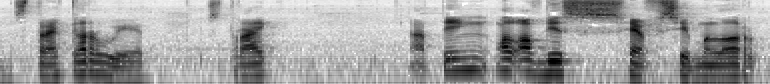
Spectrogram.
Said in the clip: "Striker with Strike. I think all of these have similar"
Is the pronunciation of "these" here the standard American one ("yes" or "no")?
no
